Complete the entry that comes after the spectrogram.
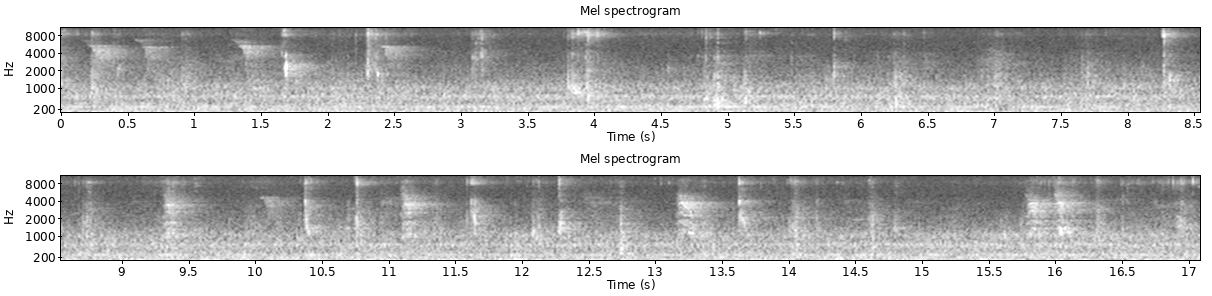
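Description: Chewing and lip-smacking of someone eating rice and side dishes by hand: many short, sharp wet clicks at irregular intervals over a low steady hum.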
